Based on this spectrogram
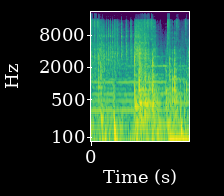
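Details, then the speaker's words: BMX rear freehub after being regreased and its pawl springs tensioned, ridden in a park over music and wind; fast, loud, even ticking, pawls engaging cleanly and a healthy hub. "Короче ось такий зараз звучок став суки думаю добре вийшло"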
